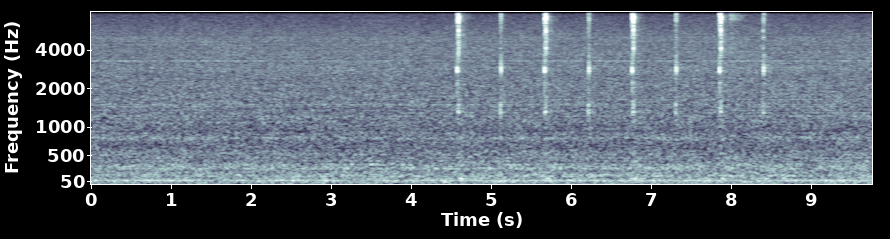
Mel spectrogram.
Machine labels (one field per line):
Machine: valve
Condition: normal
